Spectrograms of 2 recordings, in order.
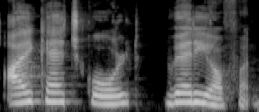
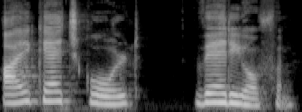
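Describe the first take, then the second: No difference in how they are said.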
